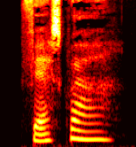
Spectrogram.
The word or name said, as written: fersk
